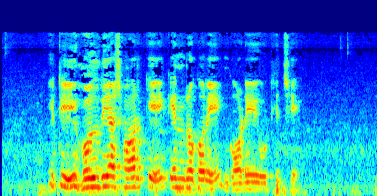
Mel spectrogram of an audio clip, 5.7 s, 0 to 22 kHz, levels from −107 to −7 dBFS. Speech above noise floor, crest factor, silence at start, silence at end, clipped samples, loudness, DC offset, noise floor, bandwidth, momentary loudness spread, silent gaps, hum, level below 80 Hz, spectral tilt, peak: 32 dB; 18 dB; 0.6 s; 0 s; under 0.1%; -23 LUFS; under 0.1%; -55 dBFS; 11.5 kHz; 18 LU; none; none; -52 dBFS; -6 dB/octave; -6 dBFS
